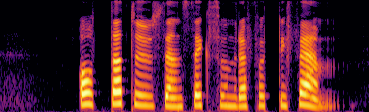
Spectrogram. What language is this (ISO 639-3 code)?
swe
